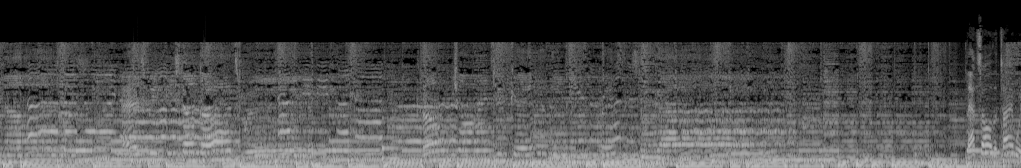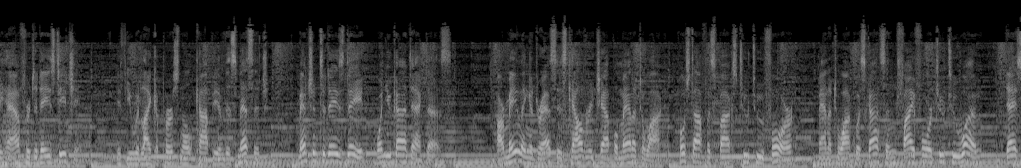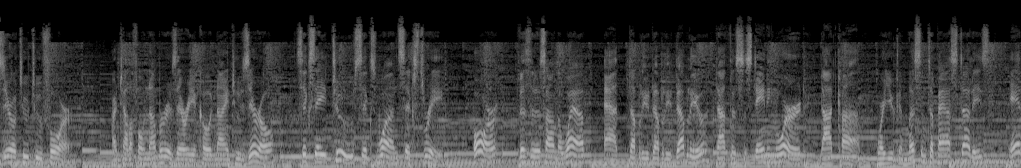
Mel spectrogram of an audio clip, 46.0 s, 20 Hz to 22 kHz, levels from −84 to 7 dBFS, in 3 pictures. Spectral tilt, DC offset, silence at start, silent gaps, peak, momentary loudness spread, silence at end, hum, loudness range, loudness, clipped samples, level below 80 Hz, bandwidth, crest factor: -5.5 dB/octave; under 0.1%; 0 s; none; -8 dBFS; 5 LU; 0 s; none; 3 LU; -23 LUFS; under 0.1%; -30 dBFS; 13.5 kHz; 14 dB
